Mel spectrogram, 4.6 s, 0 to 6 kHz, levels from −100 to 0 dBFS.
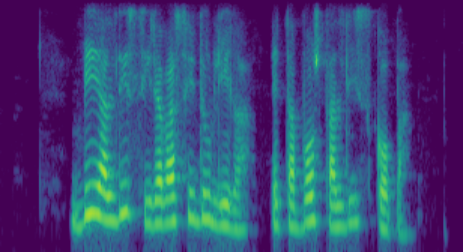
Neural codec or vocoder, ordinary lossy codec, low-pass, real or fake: none; Opus, 32 kbps; 5.4 kHz; real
